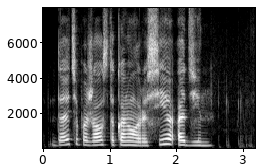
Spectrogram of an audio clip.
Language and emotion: Russian, neutral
